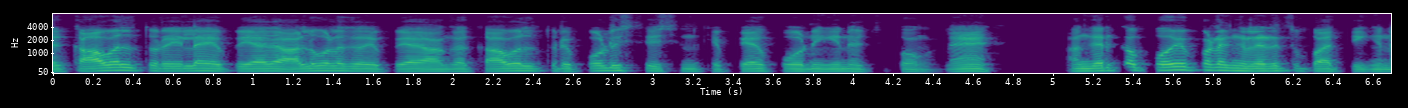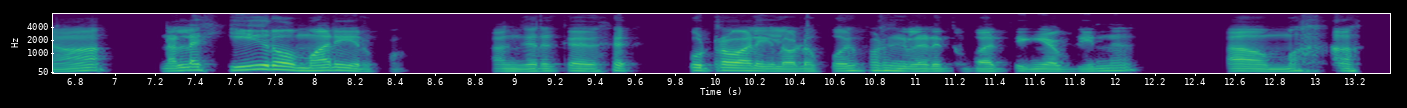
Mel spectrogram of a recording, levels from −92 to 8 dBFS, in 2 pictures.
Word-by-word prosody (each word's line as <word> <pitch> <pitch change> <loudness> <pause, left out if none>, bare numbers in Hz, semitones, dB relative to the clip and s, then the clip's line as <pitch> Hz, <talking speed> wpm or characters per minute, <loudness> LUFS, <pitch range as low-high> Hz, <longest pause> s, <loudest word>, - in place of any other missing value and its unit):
காவல்துறையில 125 -2 +2
எப்போயாது 110 +1 0
அலுவலகம் 115 -1 0
எப்போயாது 105 +1 -1
அங்க 105 0 -4
காவல்துறை 115 -1 -1
போலீஸ் 130 +1 -2
ஸ்டேஷனுக்கு 105 -4 -9
எப்போயாது 110 +2 -3
போனீங்கன்னு 105 -1 -2
வச்சுக்கோங்களேன். 95 +4 -4 0.5
அங்க 115 +2 0
இருக்க 135 - -2
புகைப்படங்கள 150 -6 +3
எடுத்து 120 -1 -4
பார்த்தீங்கன்னா, 100 0 -3 0.5
நல்ல 145 +4 +4
ஹீரோ 180 +3 +7
மாரி 140 +1 +5
இருக்கும். 100 - -14 0.5
அங்க 105 -1 -3
இருக்க 115 +1 -1 0.6
குற்றவாளிகளோட 120 -6 +4
புகைப்படங்கள 120 -2 +1
எடுத்து 110 -1 -3
பார்த்தீங்க 105 0 -1
அப்டின்னு 110 +6 -5 0.6
ஆமா. 110 +1 -1
115 Hz, 125 wpm, -25 LUFS, 105-125 Hz, 0.6 s, ஹீரோ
